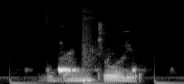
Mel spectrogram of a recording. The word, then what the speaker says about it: gubernatorial: I don't have a clear issue what happened, but that's one of the reasons why IBC was unable to conduct gubernatorial. How is it pronounced?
